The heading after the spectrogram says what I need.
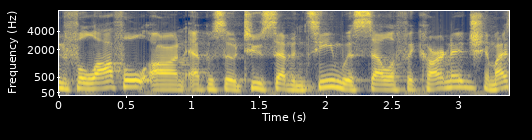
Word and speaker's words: Cephalic: I have a comment from Human Falafel on episode 217 with Cephalic Carnage. Am I saying that correctly? Cephalic Carnage. Cephalic. Yeah, Cephalic.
